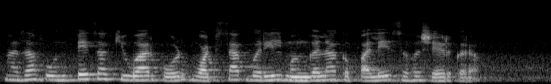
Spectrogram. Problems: none marked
